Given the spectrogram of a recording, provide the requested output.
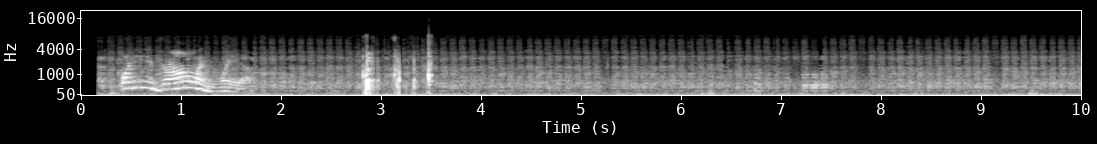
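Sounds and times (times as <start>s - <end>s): microphone handling rubbing: 2.8s - 3.6s.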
